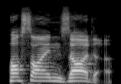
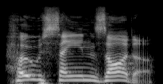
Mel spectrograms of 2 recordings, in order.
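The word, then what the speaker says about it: Hosseinzadeh: The best that I could come up with is Hain Zada. If it's German, if it's like Jewish German, right? Hin zada. But you sound like a when you say that stuff. Hosin zada. Yeah. Okay. Okay. So that is how you pronounce it then. B. Mark fair use ruling 12 times. 12 times. Wait. Hosain zada. What? It's an Iranian name.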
